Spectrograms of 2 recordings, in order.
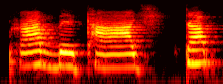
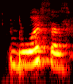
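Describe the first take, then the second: First: The first word is said as brave. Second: The first word is said as brawl. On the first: The speaker calls it wrong. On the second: The speaker calls it right.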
